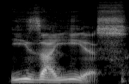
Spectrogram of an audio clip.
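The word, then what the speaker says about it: Isaias: say it is actually the correct way to say it is very similar to what you see on the website uh from the national hurricane center when they have the pronunciation of each of these names but it is actually isaiah's is how you say it that's exactly how she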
